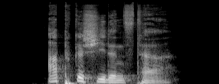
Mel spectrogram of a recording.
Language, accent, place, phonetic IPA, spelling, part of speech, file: German, Germany, Berlin, [ˈapɡəˌʃiːdn̩stɐ], abgeschiedenster, adjective, De-abgeschiedenster.ogg
- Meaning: inflection of abgeschieden: 1. strong/mixed nominative masculine singular superlative degree 2. strong genitive/dative feminine singular superlative degree 3. strong genitive plural superlative degree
